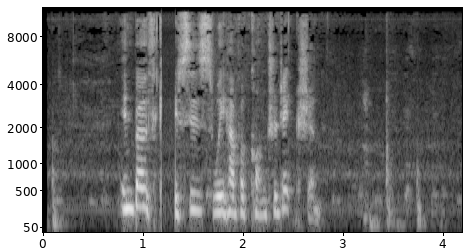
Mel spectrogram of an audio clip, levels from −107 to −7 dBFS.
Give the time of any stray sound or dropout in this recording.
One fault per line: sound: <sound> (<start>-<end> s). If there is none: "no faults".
sound: dropout (1.2-1.3 s)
